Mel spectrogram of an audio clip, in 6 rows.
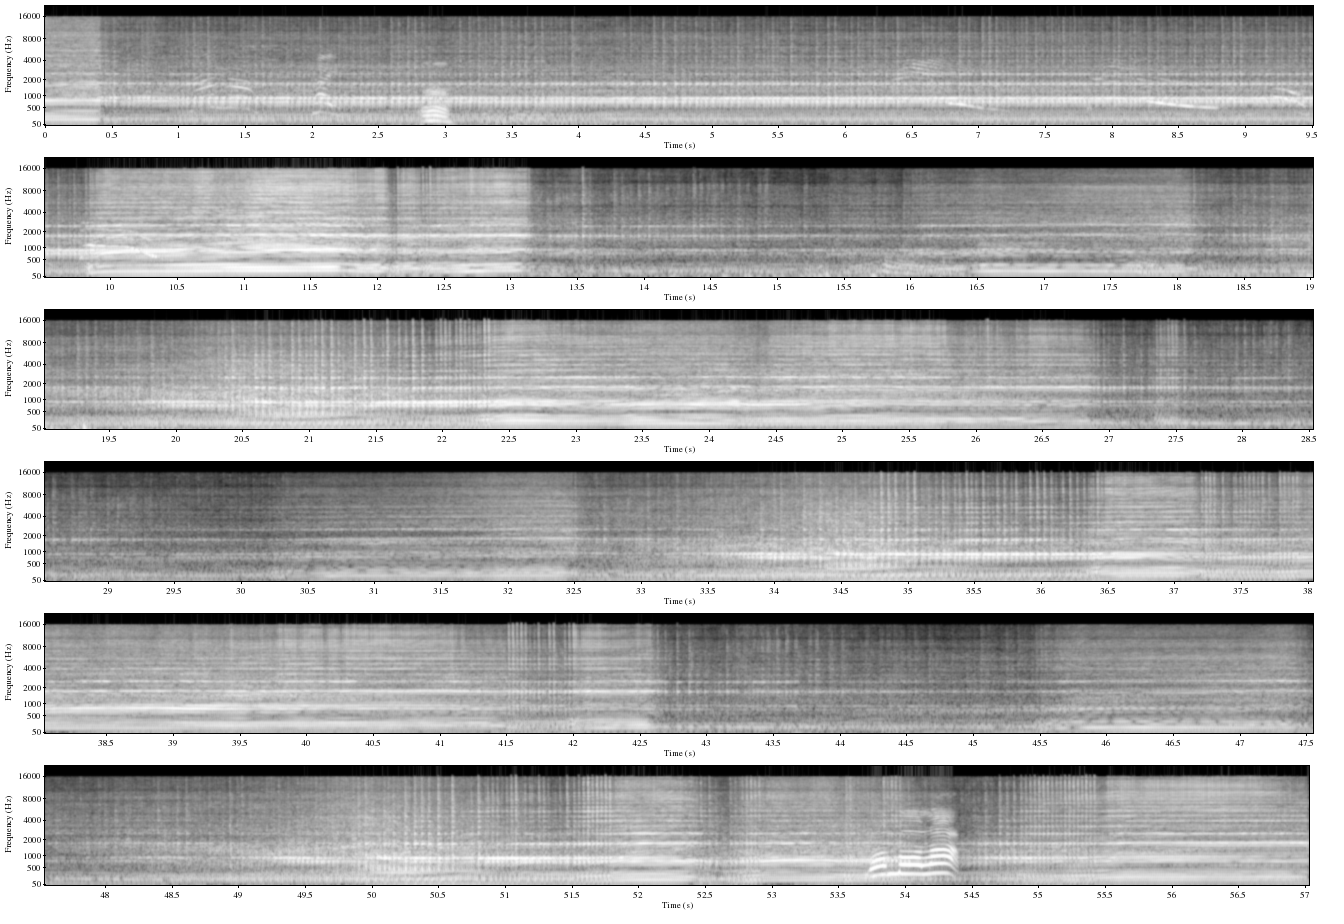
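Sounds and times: two-stroke motorbike engine revving: 0.0s - 57.0s.

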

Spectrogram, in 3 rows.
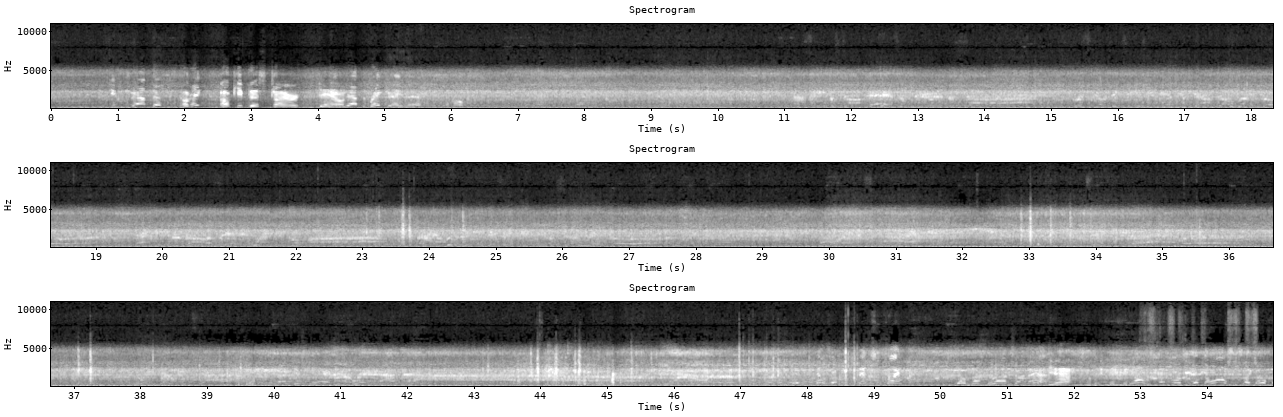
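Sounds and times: atv engine running: 0.0s - 55.0s.

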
